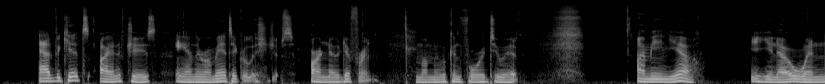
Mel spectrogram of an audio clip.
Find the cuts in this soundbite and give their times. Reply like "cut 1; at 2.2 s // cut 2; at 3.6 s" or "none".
cut 1; at 1.7 s // cut 2; at 4.2 s // cut 3; at 6.3 s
